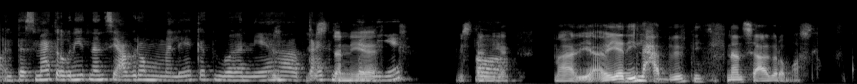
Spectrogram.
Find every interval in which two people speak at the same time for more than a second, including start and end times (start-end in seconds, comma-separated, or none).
2.7-4.0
